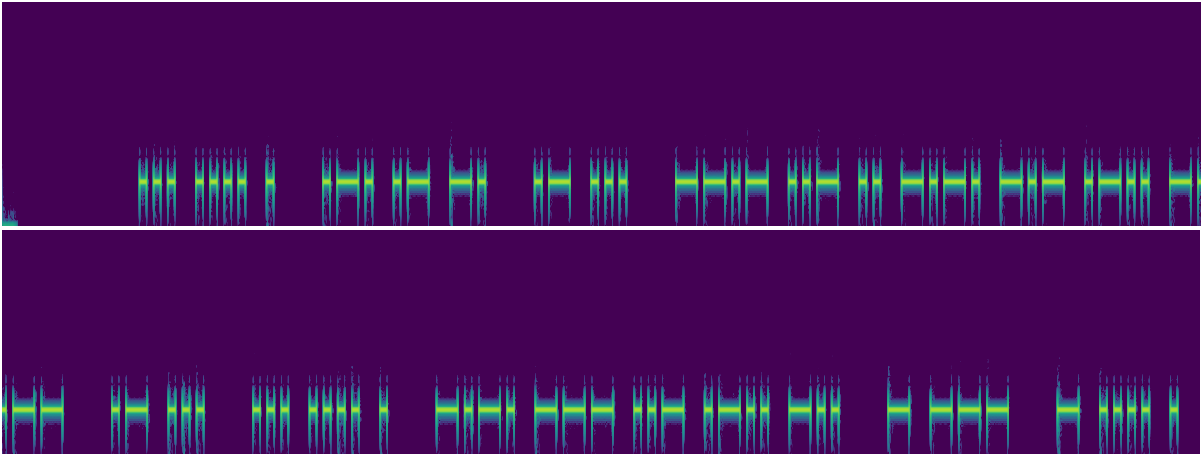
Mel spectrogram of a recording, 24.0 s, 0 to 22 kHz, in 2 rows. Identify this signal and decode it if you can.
Morse code, heard as a keyed tone, about 17 wpm, 700 Hz. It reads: SHE RAN AS QUICKLY AS SHE COULD TO THE
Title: Sentences from Top 1000 Words - Review Part 4 - 17wpm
